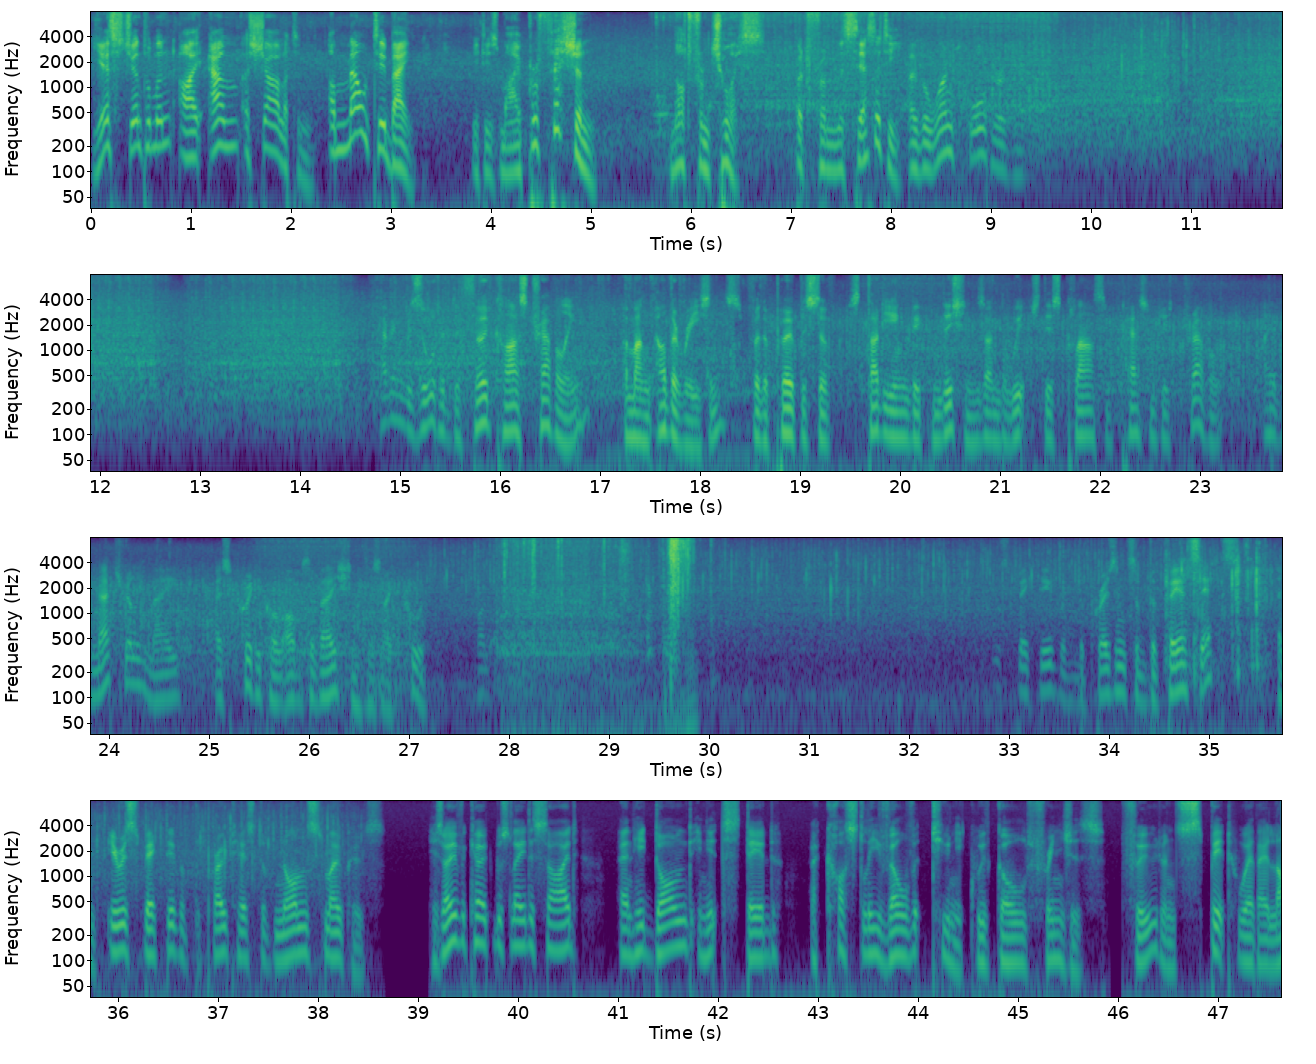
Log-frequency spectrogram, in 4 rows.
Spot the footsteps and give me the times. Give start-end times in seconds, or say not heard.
not heard.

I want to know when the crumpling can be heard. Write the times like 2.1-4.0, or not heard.
10.0-11.3, 27.9-29.9, 34.5-35.6.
